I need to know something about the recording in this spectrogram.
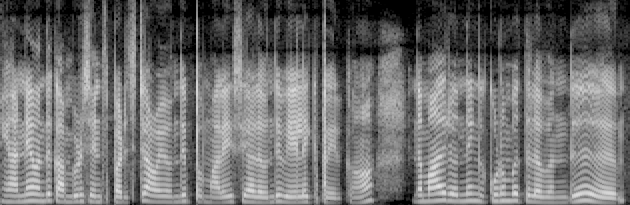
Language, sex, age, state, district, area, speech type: Tamil, female, 18-30, Tamil Nadu, Madurai, urban, spontaneous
